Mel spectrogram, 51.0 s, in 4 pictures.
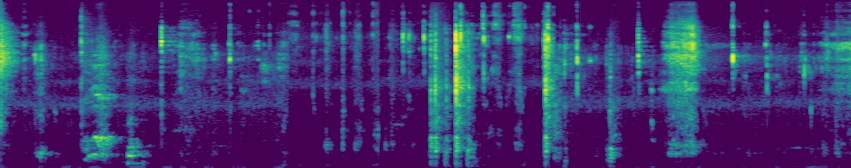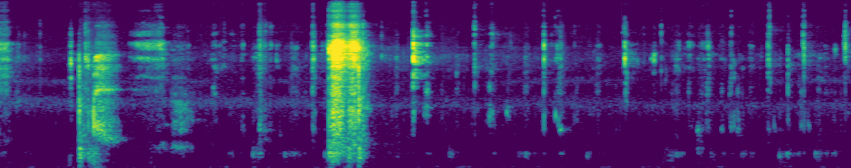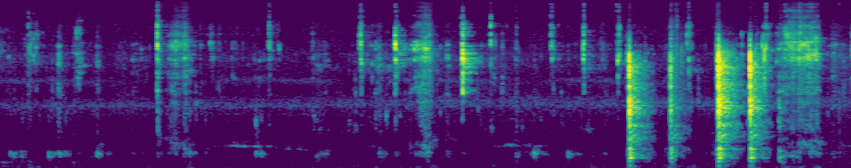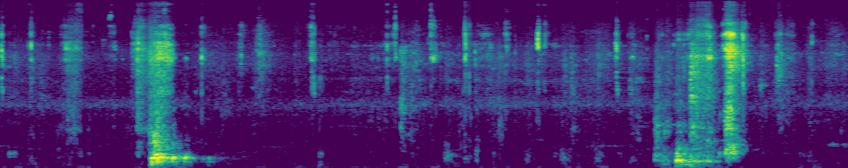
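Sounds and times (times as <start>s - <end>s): person chewing food: 0.0s - 1.3s, 2.3s - 51.0s.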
